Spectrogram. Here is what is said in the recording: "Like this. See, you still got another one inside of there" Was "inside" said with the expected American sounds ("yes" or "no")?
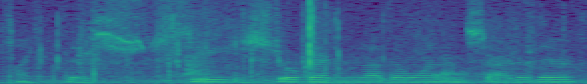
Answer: yes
